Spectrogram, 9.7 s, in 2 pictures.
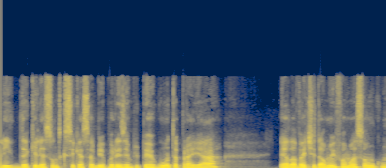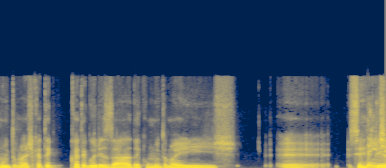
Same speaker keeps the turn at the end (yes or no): no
